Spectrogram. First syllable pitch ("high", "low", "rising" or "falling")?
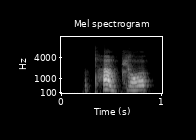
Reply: falling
